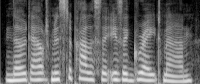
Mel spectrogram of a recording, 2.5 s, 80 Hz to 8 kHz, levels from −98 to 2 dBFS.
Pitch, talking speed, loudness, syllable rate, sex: 220 Hz, 190 wpm, -14 LUFS, 4.3 syllables/s, female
